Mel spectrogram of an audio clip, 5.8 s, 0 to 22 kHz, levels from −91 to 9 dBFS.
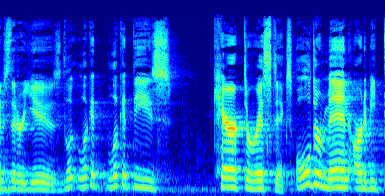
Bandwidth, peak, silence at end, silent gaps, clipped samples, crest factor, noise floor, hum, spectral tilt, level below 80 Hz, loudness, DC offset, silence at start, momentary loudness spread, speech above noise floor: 16.5 kHz; -8 dBFS; 0.05 s; none; under 0.1%; 20 dB; -64 dBFS; none; -2 dB/octave; -78 dBFS; -27 LUFS; under 0.1%; 0 s; 17 LU; 35 dB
